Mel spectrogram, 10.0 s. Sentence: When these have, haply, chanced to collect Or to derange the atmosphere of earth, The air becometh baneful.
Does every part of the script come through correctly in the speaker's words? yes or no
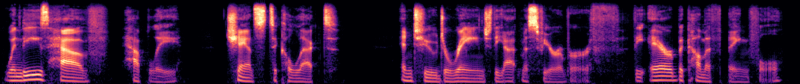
no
